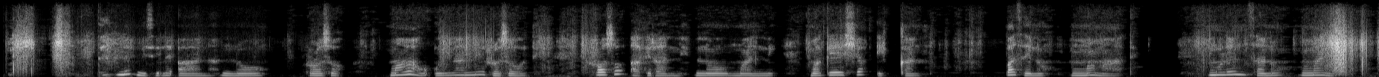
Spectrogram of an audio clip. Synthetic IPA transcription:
d̪̥ɛnːɛmɪsɪlɛʔaːnɐnoː | ɾɔsɔ | maːhɔʊnɐnːɪɾɔsoːt̪ɪ̥ɾɔsɔɐfɪɾɐnːɪnoːmɐnːɪmɐɡe̞ːʃːɐɪkːɐn | b̥ɐsɛnɔ | mɐmaːt̪ɪ̥ | mʊlɛnsɐnɔ | mɐnɪ

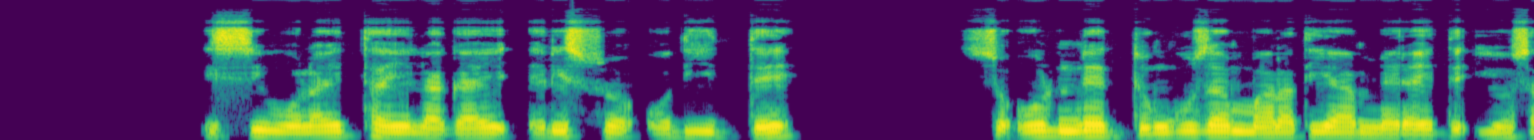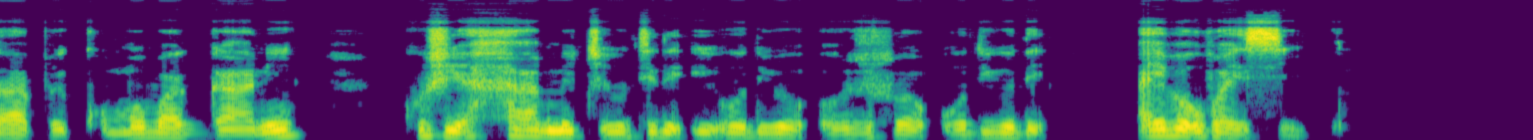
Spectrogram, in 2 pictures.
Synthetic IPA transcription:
ʔɪsːɪwɔlɐjt̪ːɐjlɐɡɐjɛɾɪsːʊwaʔɔd̪iːd̪ːɛ | sɔʔɔnːɛd̪ʊŋɡʊzɐmɐlɐt̪ɪjaːmɛɾɐjd̪ɛʔɪjɔsaːpʼːɛkʼʊmːɔbɐɡːaːnɪ | kʰʊʃɪhamɪt͡ʃʼːɪʊt̪ːɪd̪ɪʔɪʔɔd̪ɪjɔɔd͡ʒɪʃʊwaɔd̪ɪjɔd̪ɛ | ɐjbɐʊfɐjsːḭː

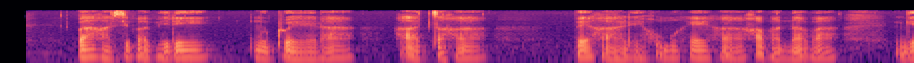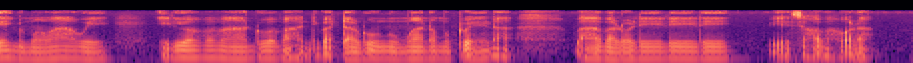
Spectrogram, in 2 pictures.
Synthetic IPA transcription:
βaxasiβaβili | mutwe̞la | xat͡saxa | βe̞̰xalexumuxe̞xaxaβanaβa | ŋɡe̞ɲumawawe̞ilijo̞βaβaːnduβaβaːndiβatalunumwaːnamutwe̞laβaβalo̞le̞le̞le̞ | βje̞sixaβaxo̞la

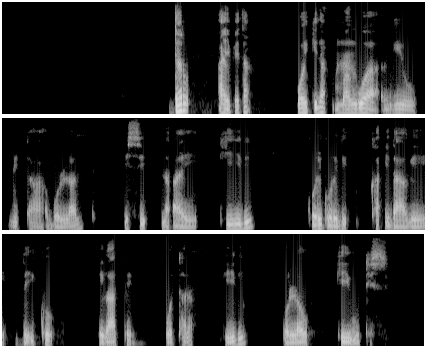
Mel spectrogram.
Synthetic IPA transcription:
d̪ɐɾɔ | ɐjpɛt̪ɐ | ɔjkʼːɪd̪ɐmɐŋɡʊwaːɡɪjo | mɪt̪ːa̰ːbɔlːɐn | ʔɪsːɪ | nɐʔɐj | kʰiːd̪ɪ | kʼɔɾɪkʼɔɾɪd̪ɪ | kʰɐʔɪd̪aːɡe̞ːd̪ɛʔɪkʰːɔ | hɛɡaːpːɛ | wɔt̪ʰːɐnɐ | ɡ̥iːd̪ɪ | b̥ɔlːɐw | kiːʊt̪ːe̥ːs

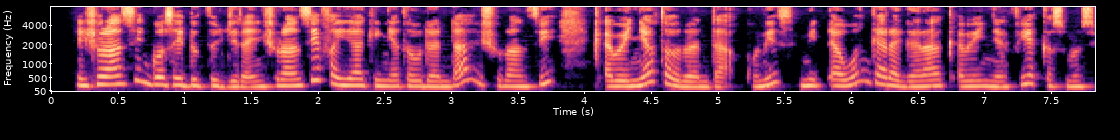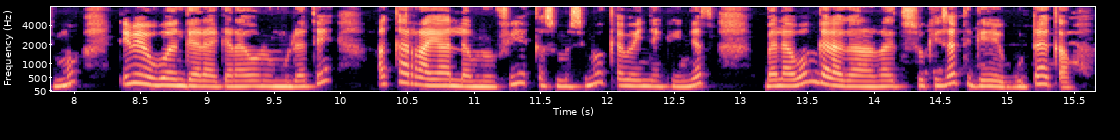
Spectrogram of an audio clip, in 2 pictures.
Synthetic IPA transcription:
ʔɪnʃʊɾaːnsiːŋɡoːsɐɛd̪ːʊt̪ːʊd͡ʒɪɾɐɪnʃʊɾaːnsiːfɐjːaːke̞ːɲːat̪ɐʔuːd̪ɐnd̪ɐʔɐɪnʃʊɾaːnsiːkʼɐbe̞ːɲːaːft̪ɐʔuːd̪ɐnd̪ɐʔɐkʊnɪsmɪᶑaːwːɐŋɡɐɾaːɡɐɾaːkʼɐbe̞ːɲːafɪɐkːɐsʊmɐsɪmːo̞ːᶑɪbeːwːɐŋɡɐɾaːɡɐɾaːjɐnʊmʊᶑɐt̪̬eːɐkːɐɪrːaːjaːlːɐmnoːfɪɐkːɐsʊmɐs̬ɪmːoːkʼɐbe̞ːɲːɐke̞ːɲːɐsbɐlaːwːɐŋɡɐɾaːɡɐɾaːrːaːɪt̪ʊ̥sukeːs̬ːɐt̪ːɪɡɐʔeːɡʊd̪ːaːkʼɐbɐ̥

